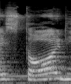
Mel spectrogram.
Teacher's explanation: a gente tem que juntar o i e o a para poder falar história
